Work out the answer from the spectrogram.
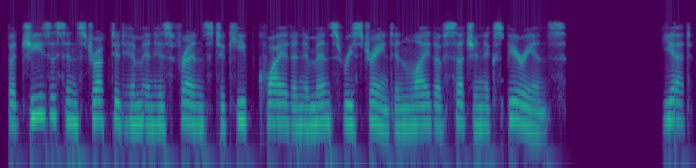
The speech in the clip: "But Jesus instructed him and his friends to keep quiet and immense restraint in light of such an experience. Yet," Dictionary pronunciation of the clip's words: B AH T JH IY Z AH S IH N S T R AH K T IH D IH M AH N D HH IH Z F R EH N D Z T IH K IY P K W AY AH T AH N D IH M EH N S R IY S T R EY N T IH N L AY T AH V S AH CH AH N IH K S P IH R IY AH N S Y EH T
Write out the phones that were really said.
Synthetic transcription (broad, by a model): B AH T JH IY Z AH S IH N S T R AH K T IH D IH M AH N IH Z F R EH N D Z T IH K IY P K W AY AH T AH N IH M EH N S R IY S T R EY N T IH N L AY T AH V S AH CH AH N IH K S P IH R IY AH N S Y EH T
